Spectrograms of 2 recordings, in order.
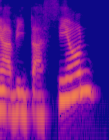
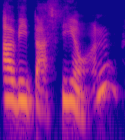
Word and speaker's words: habitación: The next word, habitación, we have that word spelled with an H that doesn't really sound because the H is soundless.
